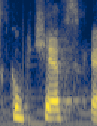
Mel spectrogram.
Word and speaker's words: Kopivcheska: Olga Kopivcheska, I think I pronounced that right. Welcome to Crypto 101. – Thank you. Almost there. – Tell me, come on, you, the way you said it before sounded so beautiful, and then I just butchered it. – It's Kopivcheska, yeah. It's Russian, so...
